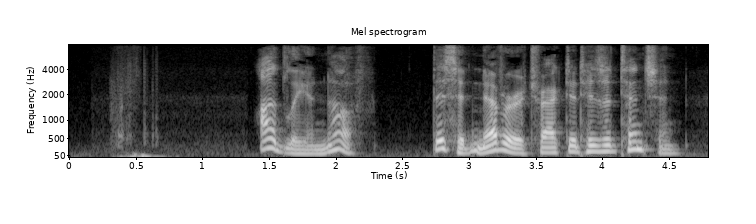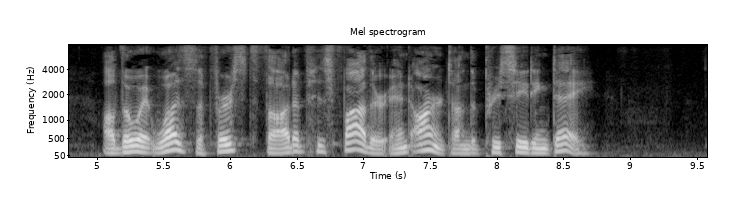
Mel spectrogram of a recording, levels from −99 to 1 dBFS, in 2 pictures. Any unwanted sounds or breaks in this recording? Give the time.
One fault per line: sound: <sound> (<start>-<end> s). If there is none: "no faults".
sound: squeak (0.3-0.8 s)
